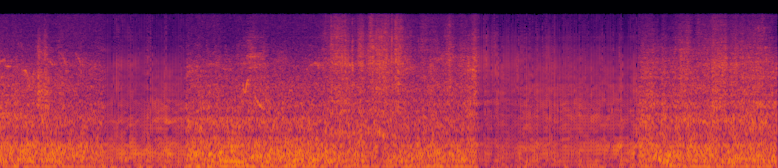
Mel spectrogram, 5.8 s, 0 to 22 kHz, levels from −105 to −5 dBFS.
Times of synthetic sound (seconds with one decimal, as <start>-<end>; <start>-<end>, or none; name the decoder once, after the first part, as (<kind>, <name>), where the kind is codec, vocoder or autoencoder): 0.8-1.4 (vocoder, BigVGAN v2); 3.6-4.8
